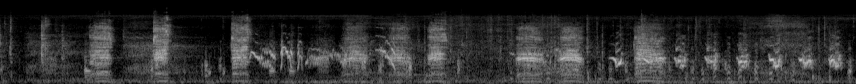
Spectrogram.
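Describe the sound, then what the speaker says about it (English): Geese and other farm fowl honk and call repeatedly as they are let out of a coop, a busy, close chorus of overlapping squawks and honks with no talking. "we're going to let the birds out here"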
